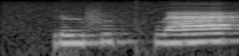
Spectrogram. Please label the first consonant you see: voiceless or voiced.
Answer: voiced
